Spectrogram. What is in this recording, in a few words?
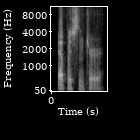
"epicentre", American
